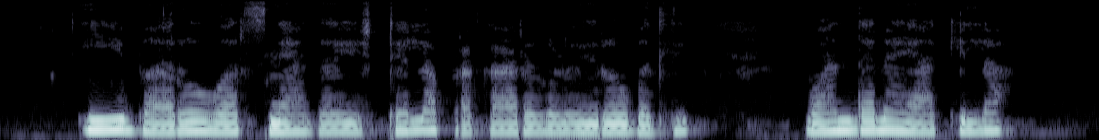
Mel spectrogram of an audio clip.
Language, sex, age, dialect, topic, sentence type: Kannada, female, 31-35, Dharwad Kannada, banking, statement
